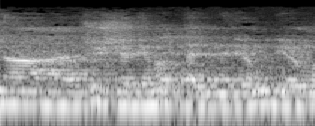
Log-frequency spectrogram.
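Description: A man's voice speaking at a steady, low pitch with long, drawn-out vowels.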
